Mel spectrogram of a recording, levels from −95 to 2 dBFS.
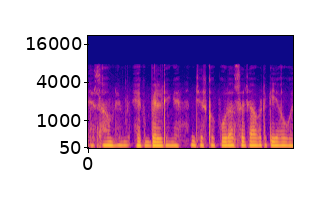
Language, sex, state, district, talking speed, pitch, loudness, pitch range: Hindi, male, Chhattisgarh, Raipur, 145 wpm, 130 Hz, -19 LUFS, 125-130 Hz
